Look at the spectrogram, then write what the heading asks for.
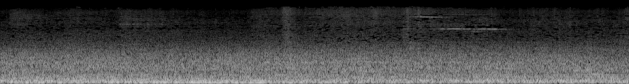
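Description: Steady rumble of an MTR M-Train electric multiple unit in motion, heard inside the passenger car. A faint high whine comes in briefly about four and a half seconds in.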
